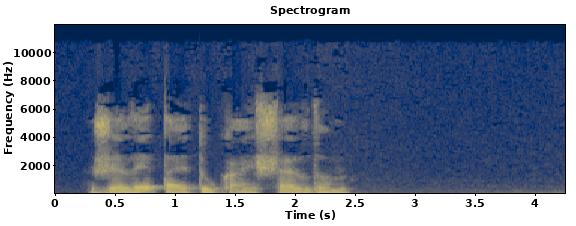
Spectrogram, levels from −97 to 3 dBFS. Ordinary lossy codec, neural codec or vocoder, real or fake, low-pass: AAC, 32 kbps; none; real; 10.8 kHz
